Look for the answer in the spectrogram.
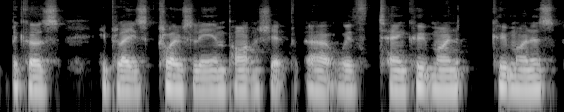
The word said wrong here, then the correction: Koopmeiners: I've just butchered his name there. It's more like Koopmeiners, but I can never say it without reminding myself.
